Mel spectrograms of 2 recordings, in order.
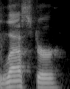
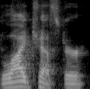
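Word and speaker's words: Leicester: but um but he also couldn't say Lester he said lie Chester if it was the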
